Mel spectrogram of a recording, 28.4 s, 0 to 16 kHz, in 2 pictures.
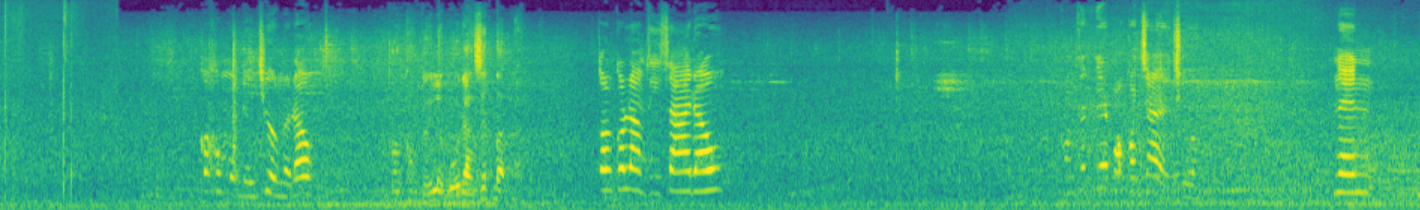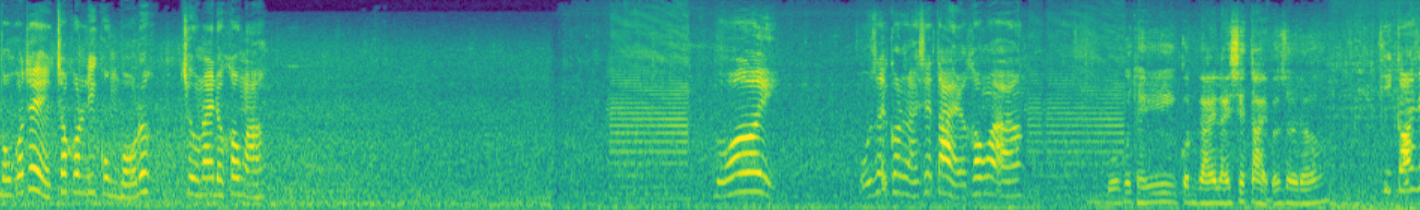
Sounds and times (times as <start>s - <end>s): Vehicle: 0.0s - 28.4s.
